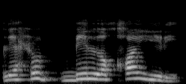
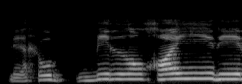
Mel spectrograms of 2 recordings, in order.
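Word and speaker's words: لحب الخير: Nah, maka bacanya lembut aja, dilunakkan. Nah, nggak perlu ditekan. Nah, contohnya wa innahu lihubbil khairi. Nah, sambil lalu. Lihubbil khairi lasyadid. Nah, nggak mesti baca lihubbil khairi. Nah, nggak gitu dia bacanya. Bukan lihubbil khairi. Nah, nggak boleh ditekan. Dia harus lunak, lembut, dan nggak boleh putus.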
